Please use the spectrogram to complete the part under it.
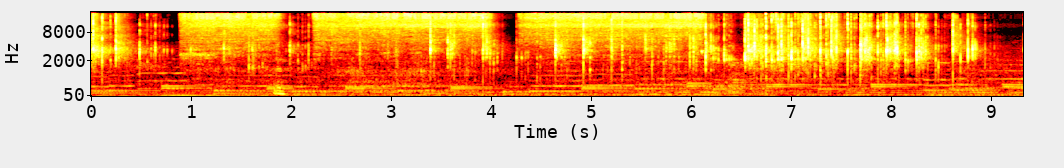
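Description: Spray paint hissing onto a 3D-printed Red Hood helmet as a coat goes on, in bursts of varying loudness, with clicks and taps of handling mixed in and some background music.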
